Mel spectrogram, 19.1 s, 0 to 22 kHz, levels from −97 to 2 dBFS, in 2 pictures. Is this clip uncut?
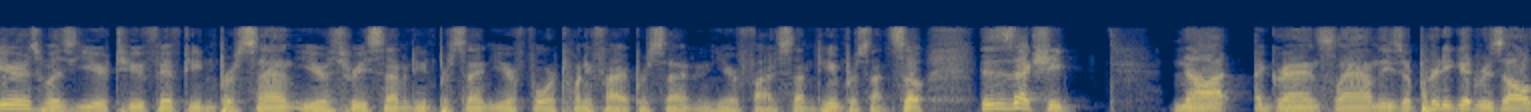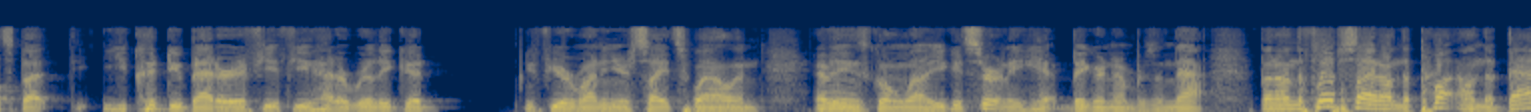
yes; 0 cuts

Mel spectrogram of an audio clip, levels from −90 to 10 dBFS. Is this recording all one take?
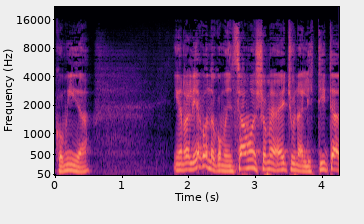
yes; 0 cuts

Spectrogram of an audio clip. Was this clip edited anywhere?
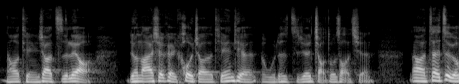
yes; 1 cut; at 2.6 s

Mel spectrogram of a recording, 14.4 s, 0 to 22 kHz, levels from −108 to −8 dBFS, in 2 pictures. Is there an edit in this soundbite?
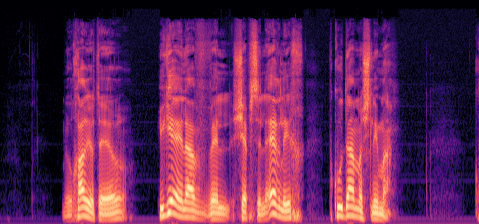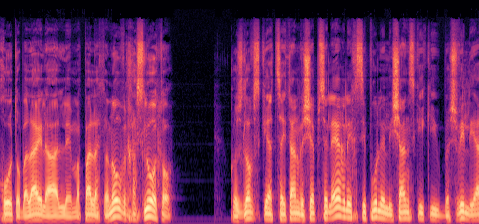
no; 0 cuts

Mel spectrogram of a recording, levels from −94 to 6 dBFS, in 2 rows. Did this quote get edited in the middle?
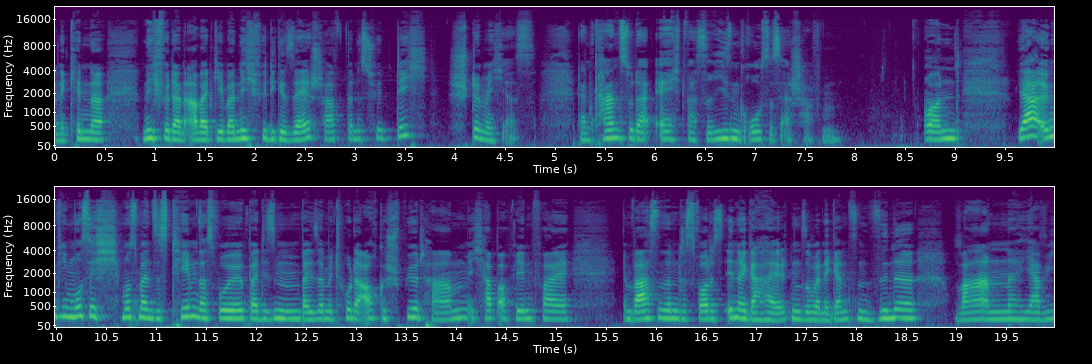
no; 0 cuts

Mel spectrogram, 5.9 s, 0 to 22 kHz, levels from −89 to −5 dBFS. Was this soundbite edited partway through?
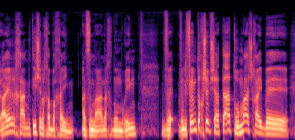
yes; 1 cut; at 3.2 s

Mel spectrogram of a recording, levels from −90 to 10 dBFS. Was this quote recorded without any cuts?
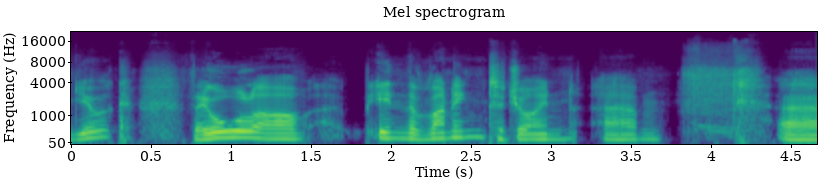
yes; 0 cuts

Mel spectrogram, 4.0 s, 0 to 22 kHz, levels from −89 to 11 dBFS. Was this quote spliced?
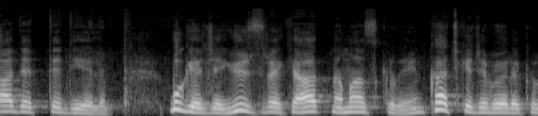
no; 0 cuts

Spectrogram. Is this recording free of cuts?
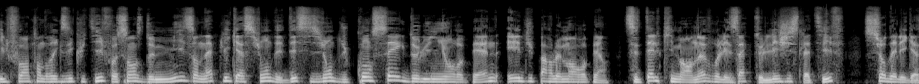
no; 1 cut; at 6.2 s

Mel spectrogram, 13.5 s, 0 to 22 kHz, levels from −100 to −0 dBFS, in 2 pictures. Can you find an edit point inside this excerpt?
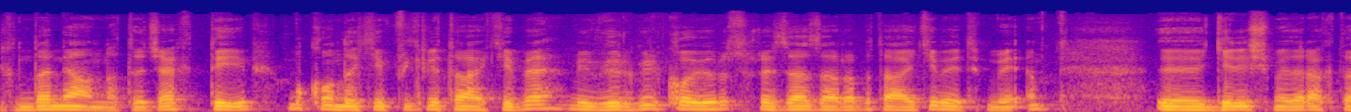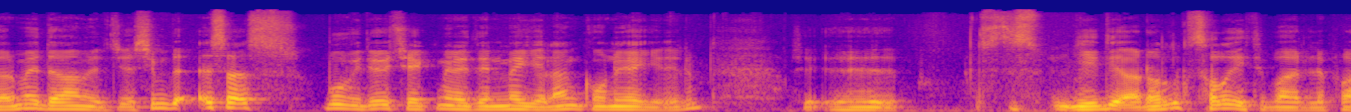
yes; 1 cut; at 10.7 s

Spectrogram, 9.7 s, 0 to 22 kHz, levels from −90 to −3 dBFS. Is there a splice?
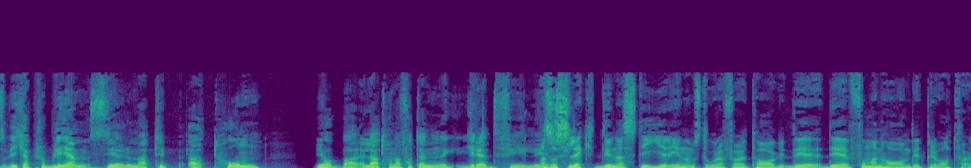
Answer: no; 0 cuts

